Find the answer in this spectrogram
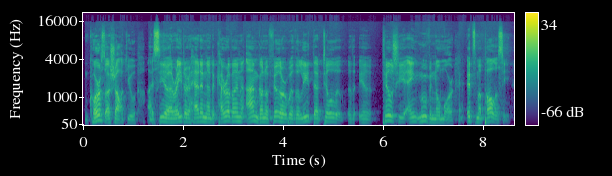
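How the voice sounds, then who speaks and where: A man reading a gruff, trigger-happy male pegasus gunslinger with a folksy drawl, performed as a live script reading. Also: mid-range voice, moderate pace, hardly any pauses, darkish tone, close to an everyday voice. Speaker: script reader.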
